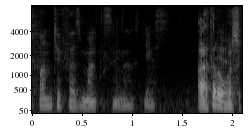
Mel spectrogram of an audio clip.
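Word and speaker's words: Pontifex Maximus: Is that pronounced properly? It's Pontifice Maximus.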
